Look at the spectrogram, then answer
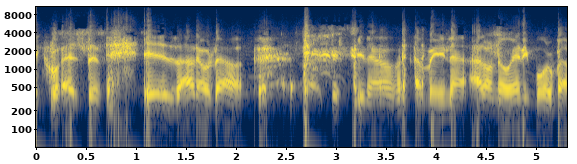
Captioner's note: laughs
